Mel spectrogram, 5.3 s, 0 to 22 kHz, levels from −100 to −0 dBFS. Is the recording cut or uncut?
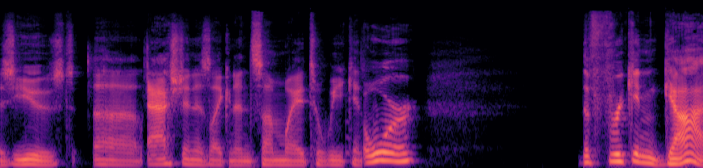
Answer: cut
